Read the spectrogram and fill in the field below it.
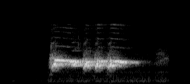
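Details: Crossbred zebra dove, said to sing actively day and night, giving one short cooing phrase of rapid, pulsing low notes that run together for nearly a second, then a faint trailing note, in otherwise silent surroundings.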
